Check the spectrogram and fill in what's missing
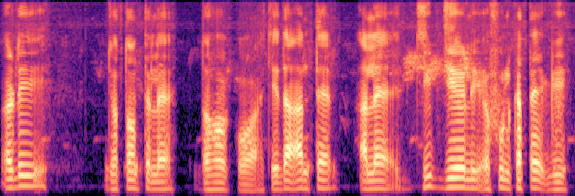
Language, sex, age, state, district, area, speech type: Santali, male, 30-45, Jharkhand, Pakur, rural, spontaneous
